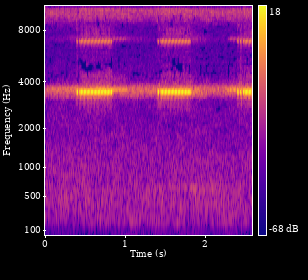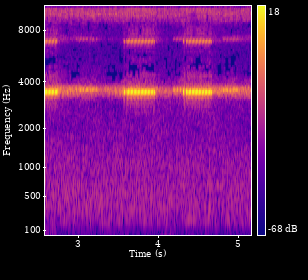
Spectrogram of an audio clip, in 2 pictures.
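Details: Nighttime crickets give five clear, shrill tonal bursts in quick succession, each lasting under half a second and spaced about a second apart, with a faint steady hiss between them.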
